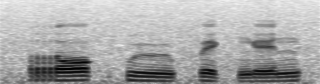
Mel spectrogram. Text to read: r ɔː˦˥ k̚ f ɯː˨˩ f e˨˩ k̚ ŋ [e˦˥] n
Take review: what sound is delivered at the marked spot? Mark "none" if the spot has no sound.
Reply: e˦˥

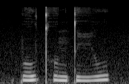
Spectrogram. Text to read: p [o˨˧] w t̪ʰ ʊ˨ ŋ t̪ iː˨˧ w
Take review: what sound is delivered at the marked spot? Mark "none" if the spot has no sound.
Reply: o˨˧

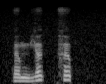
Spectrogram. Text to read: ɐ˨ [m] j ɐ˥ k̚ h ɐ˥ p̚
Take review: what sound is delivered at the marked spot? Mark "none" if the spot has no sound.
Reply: m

